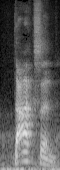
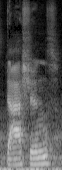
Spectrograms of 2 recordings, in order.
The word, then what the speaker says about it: Dachshund: It's derived of the German words Dachs for badger and Hund for dog. English speakers tend to butcher the pronunciation, calling these dogs Dachshunds or Dachshounds. You can either say Dachshund or Dachshund.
